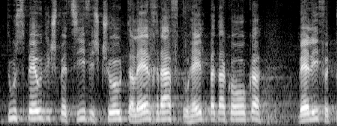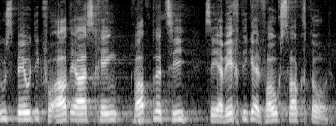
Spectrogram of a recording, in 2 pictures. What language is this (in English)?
Swiss German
